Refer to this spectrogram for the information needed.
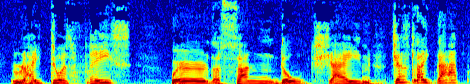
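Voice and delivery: high, drawn-out incredulous voice; pride or dread. A narrator's reading. Sergeant relives the insult to a lord, proud or dreading. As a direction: stretch each phrase high, marvelling at the nerve. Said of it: "whether this was a matter of pride or dread".

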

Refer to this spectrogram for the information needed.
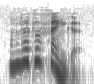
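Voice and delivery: high, amused scorn; chuckled mockery. A narrator's reading. Singer scoffing at the girl's threat, high amused mockery. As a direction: toss the name back high, mocking. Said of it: "he chuckled".

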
